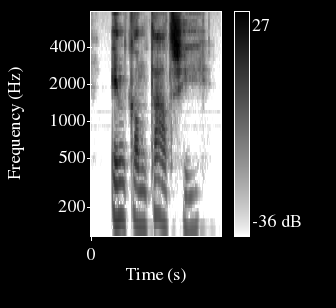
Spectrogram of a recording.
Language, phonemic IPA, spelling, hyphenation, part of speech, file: Dutch, /ˌɪŋ.kɑnˈtaː.(t)si/, incantatie, in‧can‧ta‧tie, noun, Nl-incantatie.ogg
- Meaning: 1. incantation, magic spell 2. incantation, any chanted formula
